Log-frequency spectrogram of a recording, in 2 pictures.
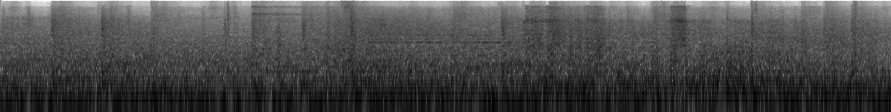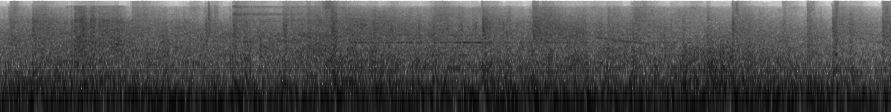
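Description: A missile strikes a power grid site in wartime, its loud, rough blast and roar filling the air continuously with crackling bursts throughout.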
